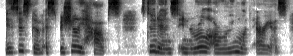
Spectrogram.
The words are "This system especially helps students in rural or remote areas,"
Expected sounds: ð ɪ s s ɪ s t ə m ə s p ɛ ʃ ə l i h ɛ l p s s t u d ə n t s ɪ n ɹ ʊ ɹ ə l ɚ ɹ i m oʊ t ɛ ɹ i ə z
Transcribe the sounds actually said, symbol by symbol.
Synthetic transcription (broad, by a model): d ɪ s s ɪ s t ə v ə s p ɛ ʃ ə l i h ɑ p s s t u d ə n t s ɪ n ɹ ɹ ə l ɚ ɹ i m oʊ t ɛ ɹ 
